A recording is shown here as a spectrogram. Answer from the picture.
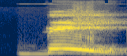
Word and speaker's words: bathe: পারো I will bathe, bathe মানেও স্নান করা, বাথ নয় এটা bathe, এটার প্রোনাউন্সিয়েশন কি bathe, I'll take my shower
